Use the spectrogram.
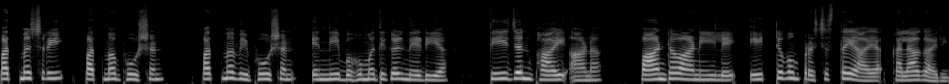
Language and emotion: Malayalam, neutral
